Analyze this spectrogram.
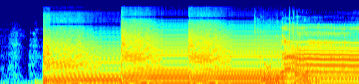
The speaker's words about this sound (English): Sick guitar riff right there, man. Thanks. Great tone. I picked on that up this guitar. Black SG and it just kind of like poured right out of me. It's really creamy lick.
